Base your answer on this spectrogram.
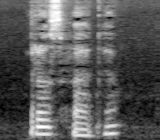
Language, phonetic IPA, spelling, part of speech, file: Polish, [rɔzˈvaɡa], rozwaga, noun, LL-Q809 (pol)-rozwaga.wav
